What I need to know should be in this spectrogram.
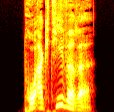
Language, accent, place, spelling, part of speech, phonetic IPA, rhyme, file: German, Germany, Berlin, proaktivere, adjective, [pʁoʔakˈtiːvəʁə], -iːvəʁə, De-proaktivere.ogg
- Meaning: inflection of proaktiv: 1. strong/mixed nominative/accusative feminine singular comparative degree 2. strong nominative/accusative plural comparative degree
